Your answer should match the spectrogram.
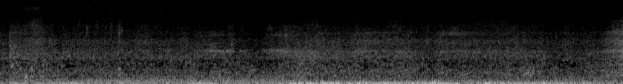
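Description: Wind buffeting the camera microphone, a low rumble that grows stronger about halfway through.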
